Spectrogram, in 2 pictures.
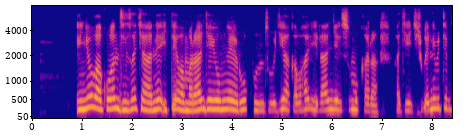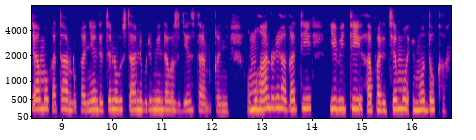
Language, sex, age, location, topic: Kinyarwanda, female, 18-24, Huye, education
